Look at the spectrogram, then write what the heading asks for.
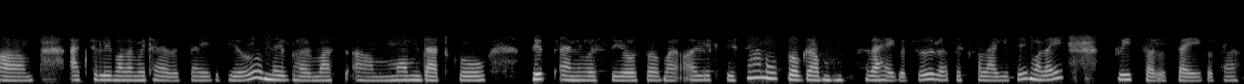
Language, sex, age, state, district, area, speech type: Nepali, female, 18-30, West Bengal, Jalpaiguri, rural, conversation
